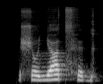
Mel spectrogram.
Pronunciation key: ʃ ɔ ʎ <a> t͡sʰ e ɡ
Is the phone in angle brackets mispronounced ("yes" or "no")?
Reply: no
